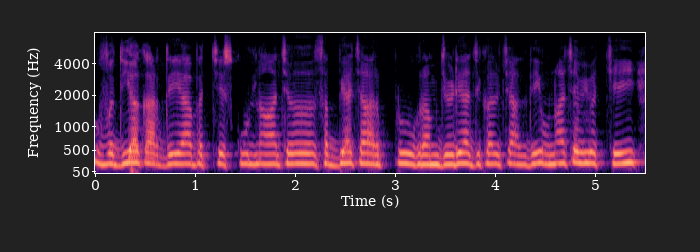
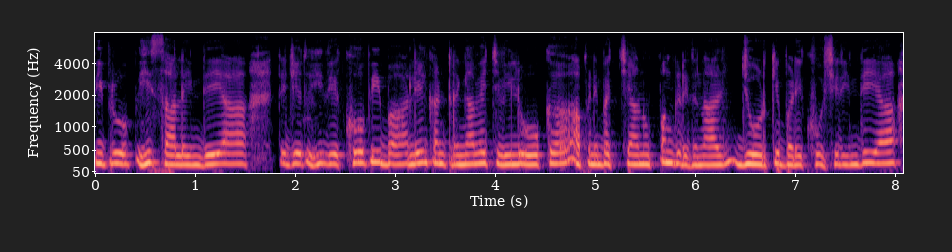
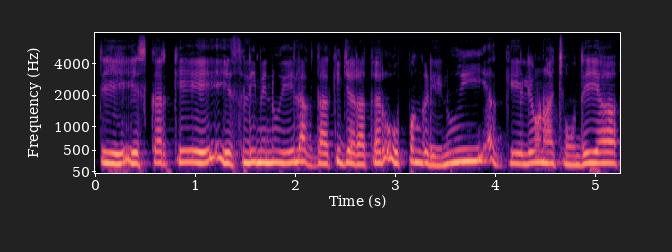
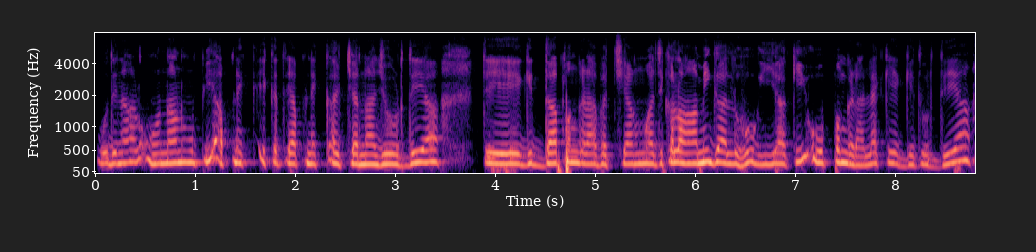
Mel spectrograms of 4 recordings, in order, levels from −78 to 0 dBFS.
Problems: background sounds at intervals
